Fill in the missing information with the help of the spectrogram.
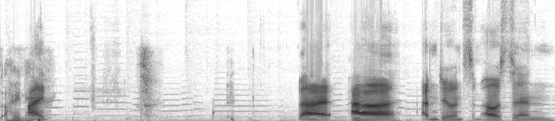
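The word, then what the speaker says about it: Einherjar: I can only promise that I will never learn how to pronounce Einheinyar correctly. We don't know either. It's Einheriar. It's Einheriar.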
